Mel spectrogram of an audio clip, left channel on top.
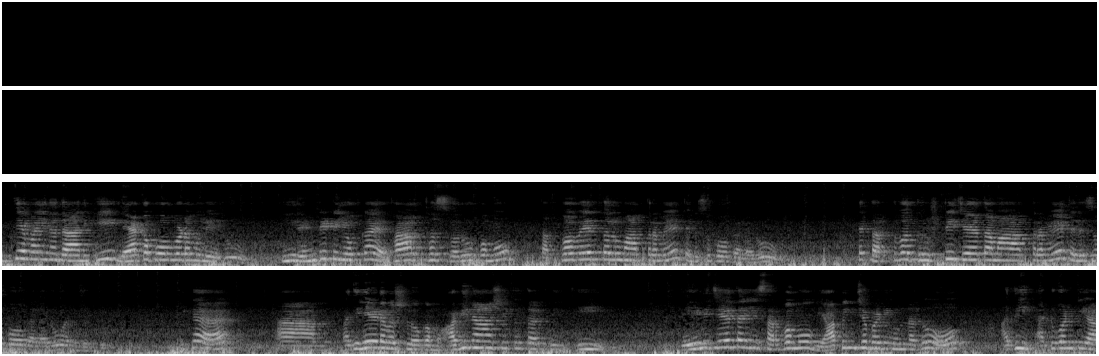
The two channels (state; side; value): silent; left; 58 dB below the other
